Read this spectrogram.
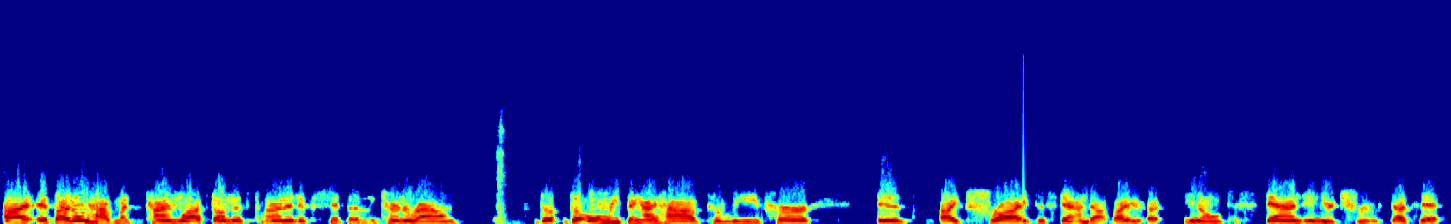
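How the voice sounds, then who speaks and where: A woman's voice: mid-range voice, very animated, unhurried, dry recording. A woman around fifty, calling in and talking in an emphatic, rambling, outspoken way with some swearing. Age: 50s. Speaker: caller. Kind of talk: casual chat. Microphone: phone. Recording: dry tinny phone line.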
